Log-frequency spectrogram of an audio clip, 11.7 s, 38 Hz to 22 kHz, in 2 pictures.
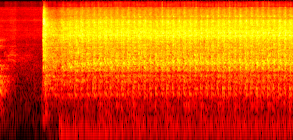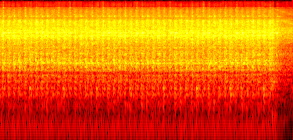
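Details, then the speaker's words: BMW 135i N54 just fitted with upgraded turbos, coil packs disconnected to prime oil pressure before first start: steady, fast, even churning at about three beats a second that never catches. Engine cranked over without firing. "we disconnect all the coil packs to make sure we can crank the car over plenty of times to make sure it got oil pressure before it started for that first time"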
